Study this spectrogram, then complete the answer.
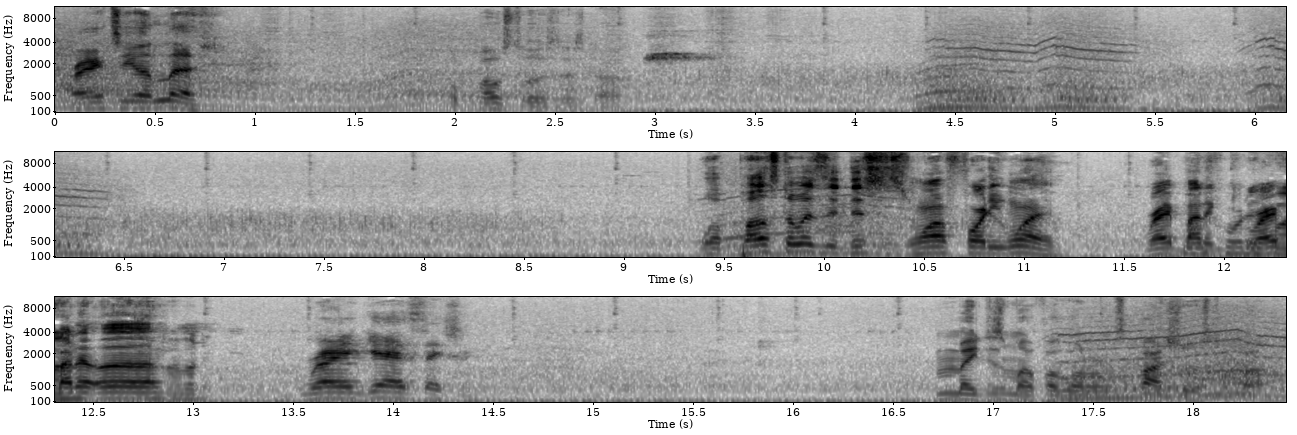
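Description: A car engine hums and revs in a video game.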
